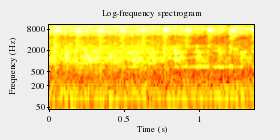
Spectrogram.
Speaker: I will teach you how to judge engine failure by abnormal noise abnormal belt noise abnormal engine knocking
